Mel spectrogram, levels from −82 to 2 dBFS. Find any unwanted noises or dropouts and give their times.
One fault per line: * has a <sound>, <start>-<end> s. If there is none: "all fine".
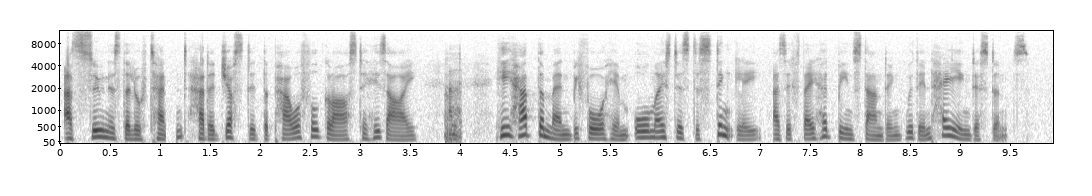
* has a dropout, 1.1-1.2 s
* has a laugh, 3.8-4.0 s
